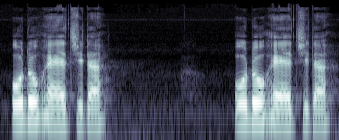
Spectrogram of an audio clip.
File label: "otohicetv", Muscogee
